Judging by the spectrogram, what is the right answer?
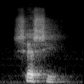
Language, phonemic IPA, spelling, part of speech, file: Dutch, /ˈsɛsi/, sessie, noun, Nl-sessie.ogg
- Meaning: session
